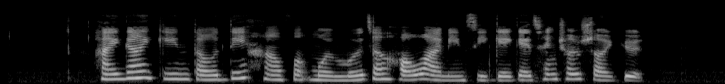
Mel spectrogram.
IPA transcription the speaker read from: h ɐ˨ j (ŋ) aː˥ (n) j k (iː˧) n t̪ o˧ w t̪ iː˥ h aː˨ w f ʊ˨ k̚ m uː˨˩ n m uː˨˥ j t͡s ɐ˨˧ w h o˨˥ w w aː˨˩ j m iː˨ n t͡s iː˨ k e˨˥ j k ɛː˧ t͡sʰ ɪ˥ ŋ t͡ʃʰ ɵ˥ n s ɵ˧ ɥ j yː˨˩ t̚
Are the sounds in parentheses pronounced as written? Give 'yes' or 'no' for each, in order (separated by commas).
yes, no, yes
